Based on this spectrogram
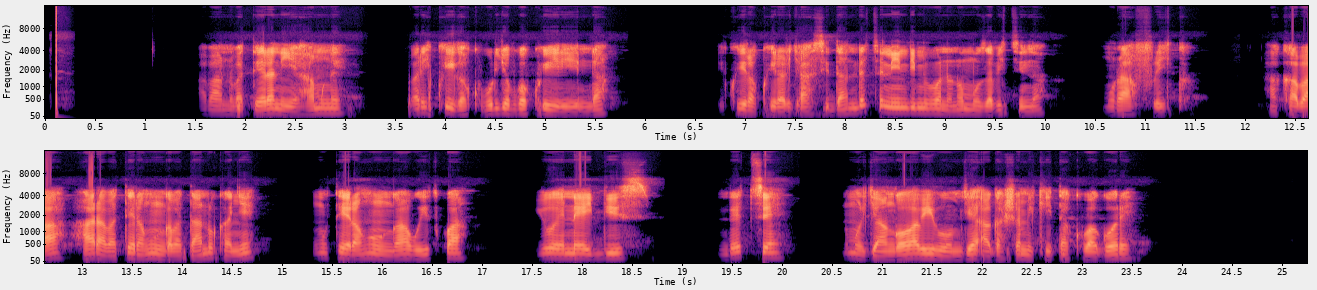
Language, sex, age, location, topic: Kinyarwanda, male, 18-24, Huye, health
